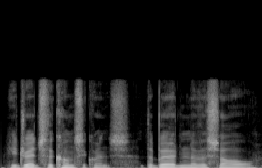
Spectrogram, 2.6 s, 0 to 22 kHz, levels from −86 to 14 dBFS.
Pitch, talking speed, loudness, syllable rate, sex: 115 Hz, 185 wpm, -17 LUFS, 5.6 syllables/s, male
